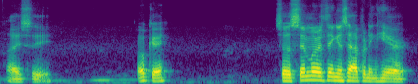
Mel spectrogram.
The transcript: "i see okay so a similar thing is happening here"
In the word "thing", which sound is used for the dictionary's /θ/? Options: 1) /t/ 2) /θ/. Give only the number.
2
